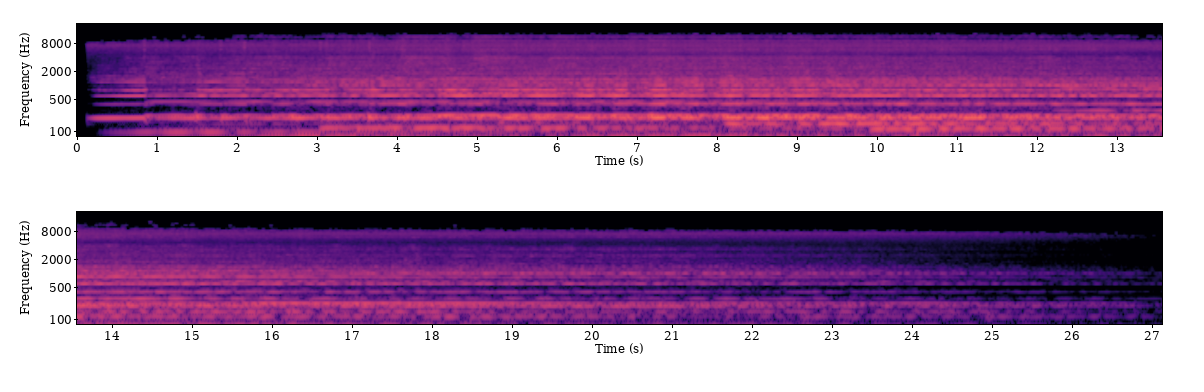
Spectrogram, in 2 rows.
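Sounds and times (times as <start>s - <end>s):
atmospheric mystery flute music: 0.2s - 23.4s.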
